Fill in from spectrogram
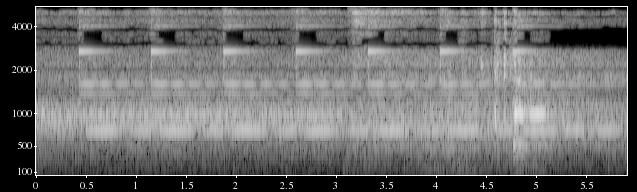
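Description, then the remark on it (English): A passenger train, train number one to Chicago, the Empire Building, idles on track one at a station platform with a steady mechanical hum and hiss, broken by faint metallic clinks and a brief louder clatter near the end. “to Chicago on track one, train number one, the Empire Building.”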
